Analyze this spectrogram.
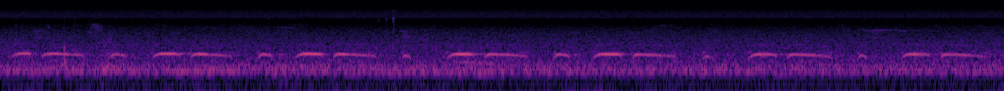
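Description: A pigeon cooing: a repeated phrase of one short note and two longer notes, over and over at an even pace.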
